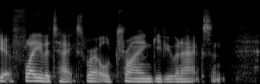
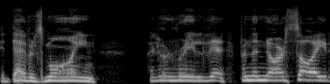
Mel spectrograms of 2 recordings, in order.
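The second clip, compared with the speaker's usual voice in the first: heavily laid-on Dublin accent; 4 semitones higher than usual. Imitating Colin Farrell playing a criminal: Colin Farrell Dublin accent. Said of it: "I'll do a Dublin accent".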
